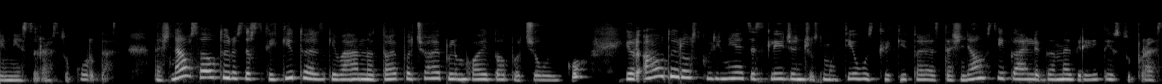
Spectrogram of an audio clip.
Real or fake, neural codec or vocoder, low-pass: fake; codec, 16 kHz, 2 kbps, X-Codec, HuBERT features, trained on LibriSpeech; 7.2 kHz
